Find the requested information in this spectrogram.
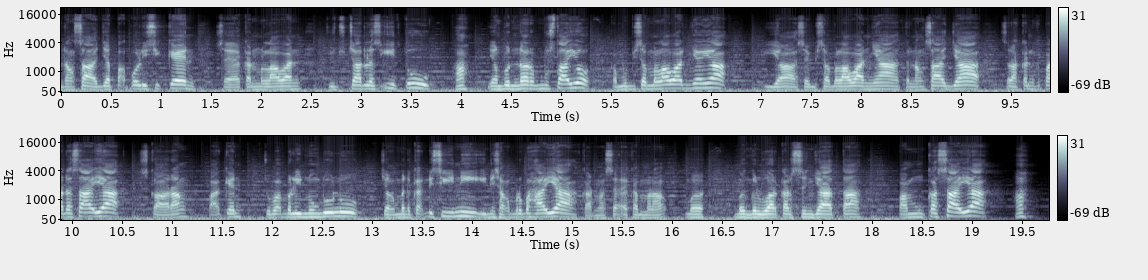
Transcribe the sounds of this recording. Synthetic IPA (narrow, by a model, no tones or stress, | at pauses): t̪ənaŋsad͡ʒapa̰ʔpolisikɛn | sajaːkanməlawan | t͡ʃut͡ʃut͡ʃaɾləsit̪u | hahjaŋbənarmust̪ajo | kamubisaməlawanɲaja | ijasajabisaməlawanɲat̪ənaŋsad͡ʒasəɾahkankəpadasaja | sə̥kaɾaŋ | pa̰ʔkɛn | t͡ʃobabərlindʊŋdulu | d͡ʒaŋanməndəkat̪̚disiniinisaŋat̪̚bərbaɦajakaɾənasaja̰ːkanməməməŋəluarkansəɲd͡ʒat̪apaʔmukasaja | hah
